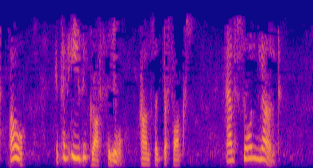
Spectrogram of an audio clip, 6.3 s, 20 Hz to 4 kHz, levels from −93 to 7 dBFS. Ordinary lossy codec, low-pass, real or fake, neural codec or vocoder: MP3, 16 kbps; 3.6 kHz; fake; codec, 16 kHz, 1 kbps, FreqCodec, larger model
